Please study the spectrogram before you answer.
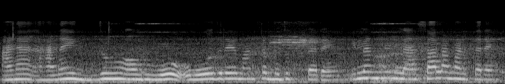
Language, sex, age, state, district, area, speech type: Kannada, female, 18-30, Karnataka, Chamarajanagar, rural, spontaneous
